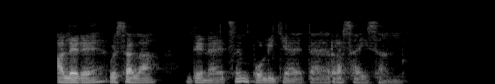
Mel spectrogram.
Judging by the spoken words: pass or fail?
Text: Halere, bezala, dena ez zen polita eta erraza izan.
pass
